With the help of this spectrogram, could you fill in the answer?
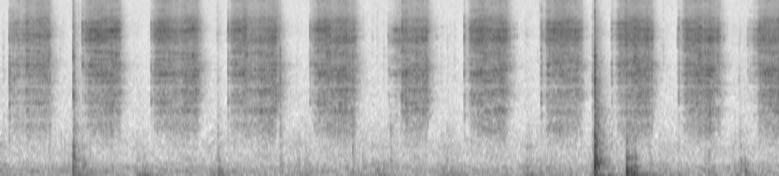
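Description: A knife blade scrapes and shaves a hand-sized solid disc of compressed pale green powder, baking soda or gym chalk, held in the palm over a dark bowl. It makes a series of bright, raspy scraping strokes with short pauses between them and a few sharp clicks. The block crumbles into powder.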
